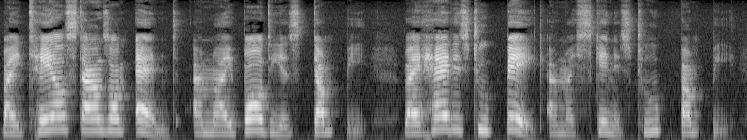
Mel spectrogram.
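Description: A woman's voice: high voice, unhurried. A woman voicing a dumpy, bristly warthog who boasts in rhyme. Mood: boastful. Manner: boastful, rhyming.

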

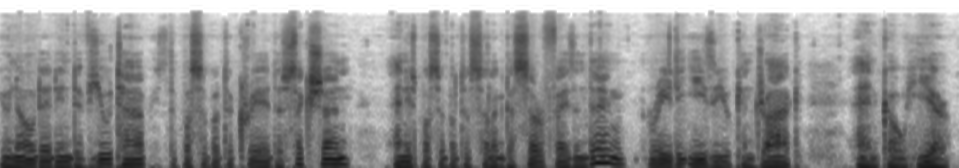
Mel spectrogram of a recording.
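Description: A man who does not speak natively, teaching CAD software in a halting, careful way over a screen recording. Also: lowish voice, husky. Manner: slow, halting phrasing with non-native grammar.

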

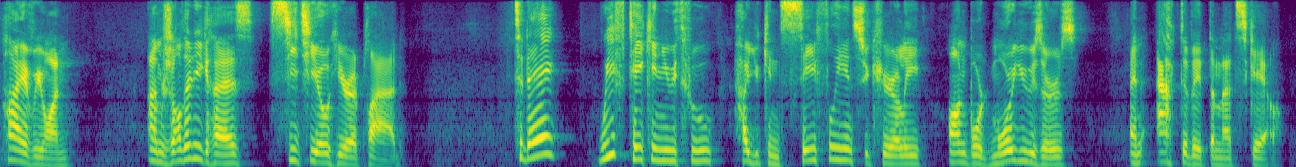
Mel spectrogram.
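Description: A middle-aged man giving a measured, confident scripted keynote as a company executive. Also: fairly high pitch, animated, dry recording, clean studio sound. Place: studio set.

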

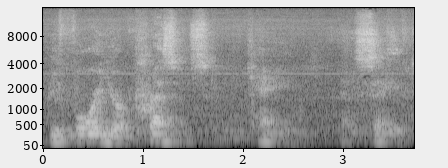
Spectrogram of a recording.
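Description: Echoey, slow-paced American male preacher. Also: mid-range voice. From Oklahoma, United States. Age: middle-aged. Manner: halting, reflective, with repeated words and emphatic pauses. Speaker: pastor preaching. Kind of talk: informal sermon to a congregation. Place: small church sanctuary, indoors. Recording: echoey church, distant microphone, faint noise.

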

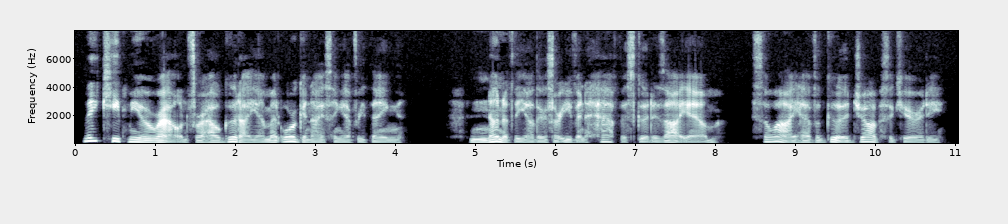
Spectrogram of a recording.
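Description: A man playing a gentle, bookish, lovestruck dragon librarian in a romantic ASMR roleplay, speaking softly and earnestly with a slightly shy manner. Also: lowish voice, no room sound, exaggerated voice. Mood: chatty, fond.

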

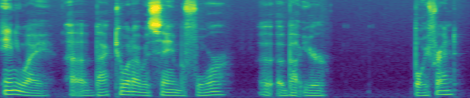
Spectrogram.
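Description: A man voicing a shy, awkward writer in a storybook reading, halting and stammering as he talks. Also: sits low, creaky, darkish tone, slightly rough, heavily acted. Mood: nervous, hopeful.

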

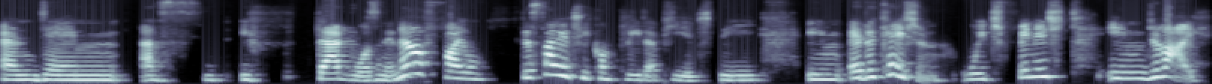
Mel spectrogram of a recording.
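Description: A woman's voice: medium pitch, very animated, takes it slowly, bright, forceful tone, low-quality recording. A woman from Chile in her thirties giving a friendly, chatty guest lecture over a video call, with frequent ums. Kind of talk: online academic presentation.

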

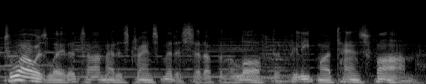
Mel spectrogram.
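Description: An actor playing a terse, commanding American wartime intelligence captain with an American accent in an old-time radio drama. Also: male voice, lowish voice, lively intonation, fairly quick, dull audio, lightly acted. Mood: tense narrating. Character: hard-boiled American OSS captain narrating his wartime mission. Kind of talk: 1940s-50s radio drama narration and acting. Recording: vintage radio drama with music.

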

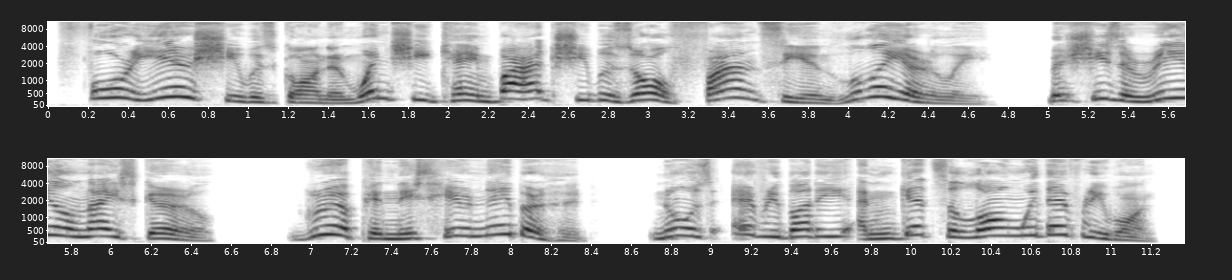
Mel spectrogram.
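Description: A man's voice: very high voice, wildly swooping pitch, moderate pace, no echo, clean studio sound, exaggerated voice. An actor playing a friendly, simple-minded old dockworker in a video game, folksy and rambling, repeating himself as he chats. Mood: friendly, chatty. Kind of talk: video game character dialogue.

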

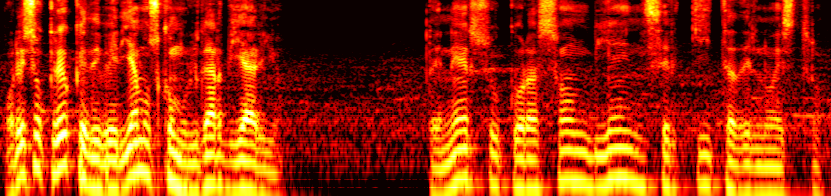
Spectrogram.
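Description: An actor playing a warm-hearted, earnest young seminarian in a radio drama, with a persuasive, urging manner. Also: male voice, on the low side, expressive, moderate pace, a little hiss or hum, close to an everyday voice.

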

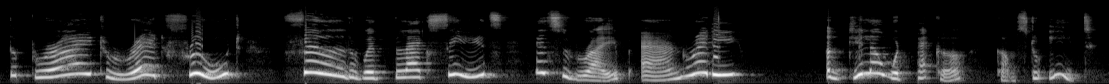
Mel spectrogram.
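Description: A woman narrating a children's storybook aloud, with deliberate, expressive phrasing and drawn-out words. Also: high voice.

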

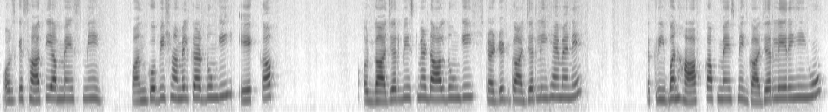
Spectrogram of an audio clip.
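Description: A woman presents a cooking tutorial as a voice-over. Her voice sits on the high side. She talks in an instructional manner, taking the listener through the method one step after another. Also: a little slow. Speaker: cooking show host.

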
